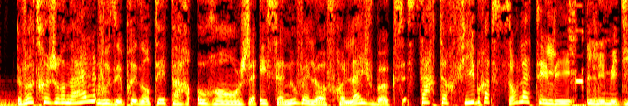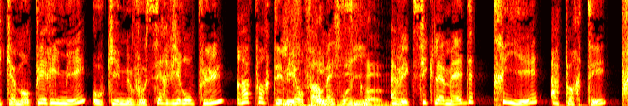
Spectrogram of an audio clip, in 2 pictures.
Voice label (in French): VO Generale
